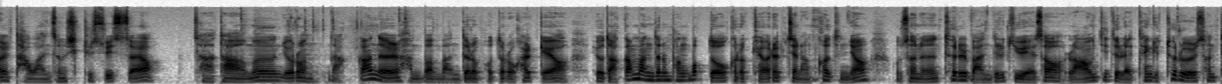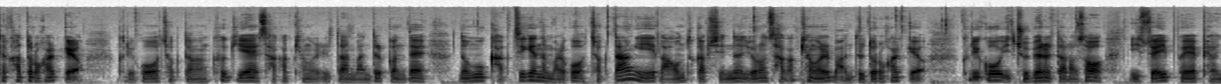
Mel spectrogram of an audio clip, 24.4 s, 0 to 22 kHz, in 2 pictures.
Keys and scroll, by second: 2.9 super+=, 16.8 Down, 21.0 v, 21.7 space.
